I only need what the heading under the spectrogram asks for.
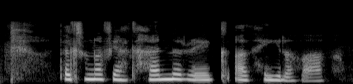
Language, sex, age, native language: Icelandic, female, 13, Icelandic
